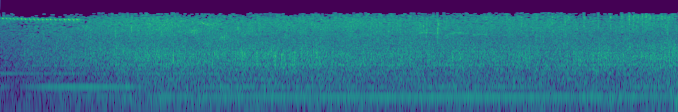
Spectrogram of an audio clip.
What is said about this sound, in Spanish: Un coche circula por un camino de arcilla roja rodeado de frondosa vegetación.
